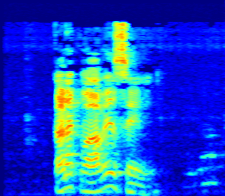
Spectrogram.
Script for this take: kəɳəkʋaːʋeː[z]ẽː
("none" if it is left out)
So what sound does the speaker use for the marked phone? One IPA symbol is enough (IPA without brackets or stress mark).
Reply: s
